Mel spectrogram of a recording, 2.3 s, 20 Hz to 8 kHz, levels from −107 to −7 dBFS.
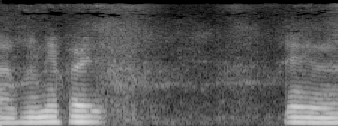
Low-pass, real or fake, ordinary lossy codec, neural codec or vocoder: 7.2 kHz; fake; MP3, 32 kbps; codec, 24 kHz, 0.9 kbps, WavTokenizer, medium music audio release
